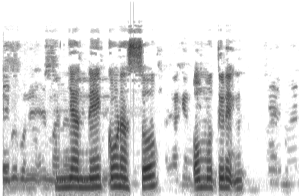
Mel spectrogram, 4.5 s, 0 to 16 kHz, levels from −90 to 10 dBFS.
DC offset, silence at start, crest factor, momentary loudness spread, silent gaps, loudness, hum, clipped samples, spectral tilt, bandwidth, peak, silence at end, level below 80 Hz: under 0.1%; 0.05 s; 18 dB; 19 LU; none; -15 LUFS; none; under 0.1%; -3.5 dB/octave; 10 kHz; 0 dBFS; 0.35 s; -62 dBFS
